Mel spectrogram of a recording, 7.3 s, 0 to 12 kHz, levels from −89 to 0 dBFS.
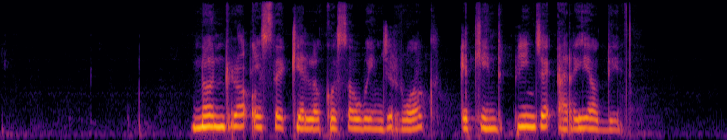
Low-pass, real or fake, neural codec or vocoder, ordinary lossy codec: none; fake; codec, 24 kHz, 1.5 kbps, HILCodec; none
